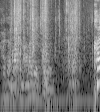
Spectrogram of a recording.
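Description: Plastic snack packaging crinkling in quick, irregular bursts as it is rummaged through and handled.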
